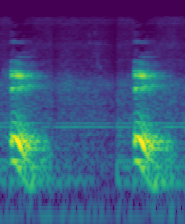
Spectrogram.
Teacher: é como se fosse pronunciar um U, mas dizer I ao mesmo tempo, né? Então a língua vai lá para trás, né?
